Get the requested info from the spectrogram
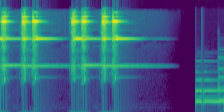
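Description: A small, bright, high-pitched bell rung as a logo sound effect, struck about seven times in quick pairs over the first two and a half seconds, its ringing dying away.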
